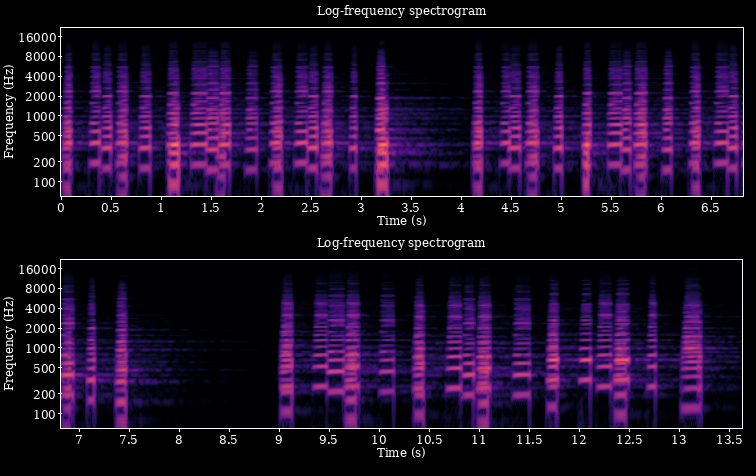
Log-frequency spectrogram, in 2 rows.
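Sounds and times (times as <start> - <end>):
accordion loop: 0.0 - 7.8, 9.0 - 13.4.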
